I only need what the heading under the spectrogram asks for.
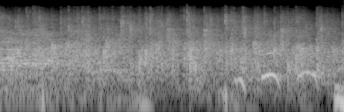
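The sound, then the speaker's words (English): A crowd applauds audience members who stood up, in a steady, dense wash of clapping that stays loud throughout, with scattered cheers and a few rising whoops from audience members over the top. “Get a round of applause.”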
